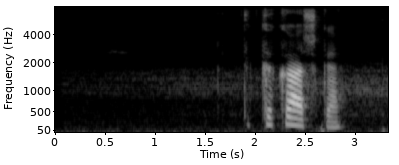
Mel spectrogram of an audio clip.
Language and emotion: Russian, angry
